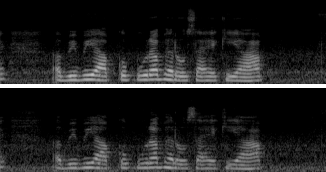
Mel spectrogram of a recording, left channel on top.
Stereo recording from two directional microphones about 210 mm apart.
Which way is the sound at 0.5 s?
40° left (ahead or behind).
